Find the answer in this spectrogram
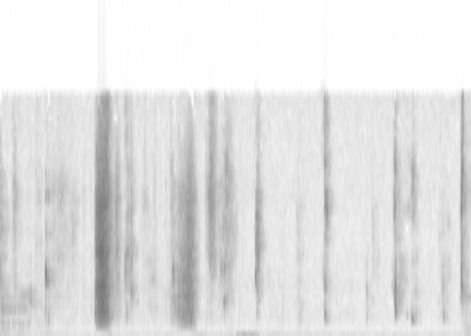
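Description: A person chewing a salted egg chicken wing: scattered small crunches and mouth clicks, with two longer, louder noises about one and a half and two and a half seconds in.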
